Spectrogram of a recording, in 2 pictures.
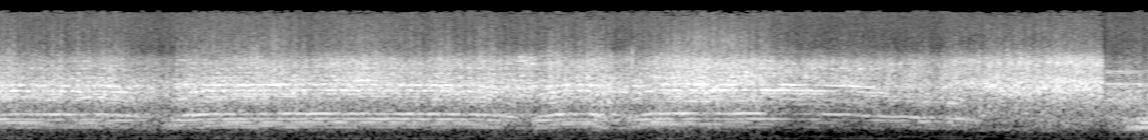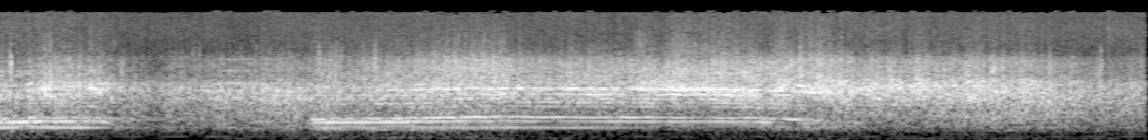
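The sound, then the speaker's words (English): A train rushes toward a big-city terminal by the Hudson River. Its horn sounds loud, chord-like blasts, several long ones separated by brief breaks, over a steady rumble of wheels on rails. “Drawn by the magnetic force of the fantastic metropolis, day and night great trains rush toward the Hudson River,”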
